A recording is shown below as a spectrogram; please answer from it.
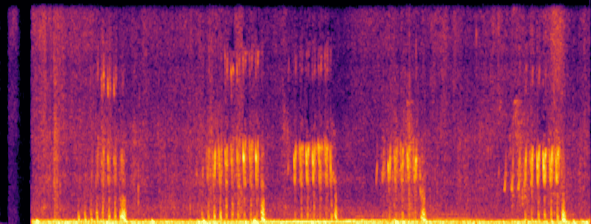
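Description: Great horned owl giving short, high, buzzy chirps in bursts roughly every second, over a steady low hum and scattered faint clicks.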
